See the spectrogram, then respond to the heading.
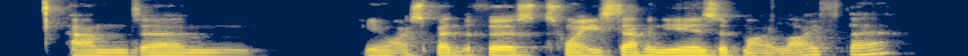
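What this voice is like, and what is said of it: Northern English accent. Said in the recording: “probably you can tell from the accent that I didn't grow up in Canada. I grew up in England, in Cheshire, which is just south of Manchester, the northwest of England.”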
